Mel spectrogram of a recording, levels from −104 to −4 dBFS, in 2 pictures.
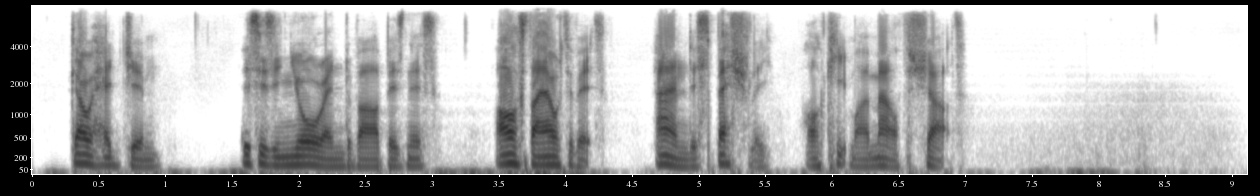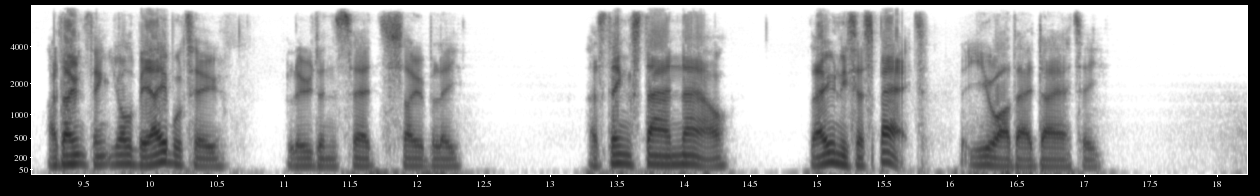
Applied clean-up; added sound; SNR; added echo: neural mask model Resemble Enhance denoiser.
